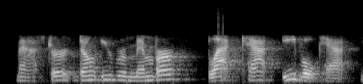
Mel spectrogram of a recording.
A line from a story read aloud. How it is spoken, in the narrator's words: yelped the dog even more angrily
